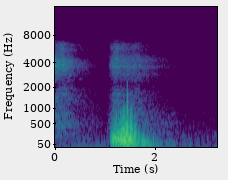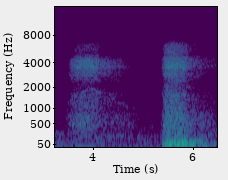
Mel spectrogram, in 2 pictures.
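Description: Slow, deep belly breaths, breathing in with the stomach pushed out and breathing out with the stomach pulled in: a strong breath from about one to two seconds, softer airy breaths around four and five and a half seconds, with quiet pauses in between and no talking.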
